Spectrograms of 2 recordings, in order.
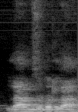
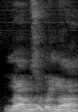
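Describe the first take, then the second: No difference in how they are said.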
